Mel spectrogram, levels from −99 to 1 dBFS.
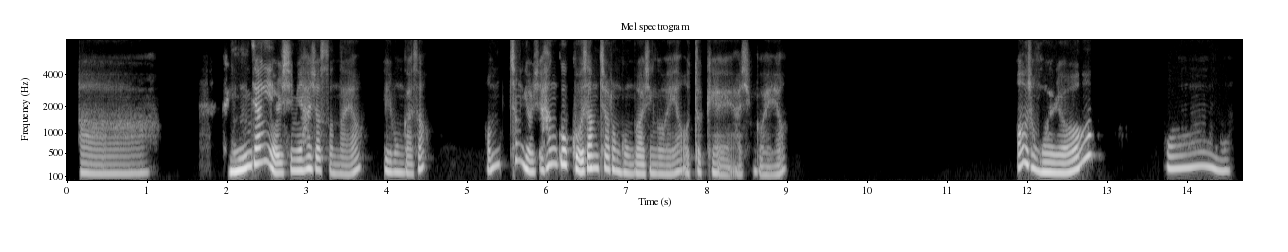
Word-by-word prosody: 아. 150 0 -7 0.9
굉장히 255 - +6
열심히 160 +5 +2
하셨었나요? 195 -5 -2 0.3
일본 170 -3 -2
가서? 155 - -5 0.7
엄청 290 - -4
열심 185 0 +1
한국 290 +2 +3
고3 225 +3 +5
처럼 210 -5 0
공부하신 150 -1 -3
거예요? 145 +4 -5
어떻게 155 -9 -7
하신 145 +7 -11
거예요? 130 - -9 2.9
아 315 - +1
정말요? 175 - +3 0.9
어. 230 -3 -2
180 Hz, 185 characters per minute, -23 LUFS, 155-225 Hz, 2.9 s, 굉장히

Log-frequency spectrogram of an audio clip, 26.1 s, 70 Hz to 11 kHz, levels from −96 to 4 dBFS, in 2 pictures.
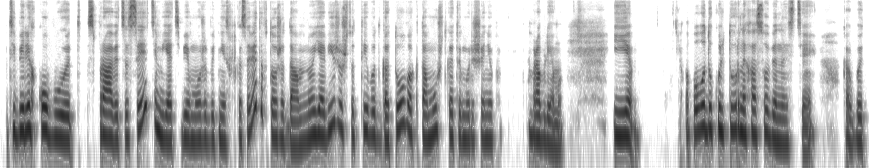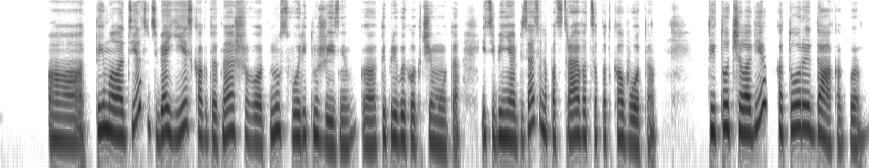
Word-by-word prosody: тебе 215 -1 +4
легко 225 0 +6
будет 175 -3 +1
справиться 175 -3 0
с 170 - 0
этим, 245 - +3
я 165 -2 +1
тебе, 170 +1 -3
может 165 0 -2
быть, 165 -2 -6
несколько 160 +1 -5
советов 400 - -1
тоже 175 -2 -1
дам, 145 +1 -2
но 180 - +2
я 195 -1 +4
вижу, 240 +4 0
что 215 -4 -7
ты 205 +4 -1
вот 190 -3 -2
готова 215 +8 +1
к - - -21
тому, 180 +3 +1
чт - - -16
к - - -10
этому 180 -2 -2
решению 170 0 -5
про 195 - -30 0.5
проблемы. 160 -6 0 0.8
И 190 -2 +5 0.8
по - - -4
поводу 220 +3 +4
культурных 215 -2 +3
особенностей. 175 -4 -1 0.4
Как 155 - -5
бы, 160 -2 -2 0.8
а, 160 -1 -2
ты 225 +1 +5
молодец, 210 - +3
у 235 - -7
тебя 200 -2 +1
есть 215 +5 0
как 185 -3 -4
этот, 165 -2 -3
знаешь, 200 +2 -1
вот, 160 -3 -3
ну, 215 +3 +3
свой 190 -5 -2
ритм 190 +1 -1
жизни. 150 +2 -3
К, 145 -1 -3
э, - - -11
ты 190 - 0
привыкла 170 -3 0
к 155 - -20
чему-то, 145 -4 -4 0.3
и 190 - -2
тебе 185 0 0
не 180 -1 +3
обязательно 215 - -1
подстраиваться 185 0 -2
под 175 -2 -7
кого-то. 155 -5 -2 0.8
Ты 215 -1 +4
тот 235 +2 +3
человек, 220 - +4
который, 230 +3 +3
да, 195 -6 0
как 150 0 -11
бы, 150 -2 -3
185 Hz, 160 wpm, -22 LUFS, 165-215 Hz, 0.8 s, легко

